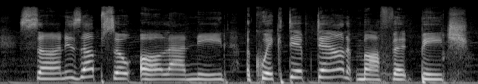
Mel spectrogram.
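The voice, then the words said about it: Put-on American accent. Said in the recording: “Don't know why you got the American accent”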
